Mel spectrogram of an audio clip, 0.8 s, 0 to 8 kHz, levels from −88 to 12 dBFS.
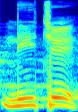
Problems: constant background noise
